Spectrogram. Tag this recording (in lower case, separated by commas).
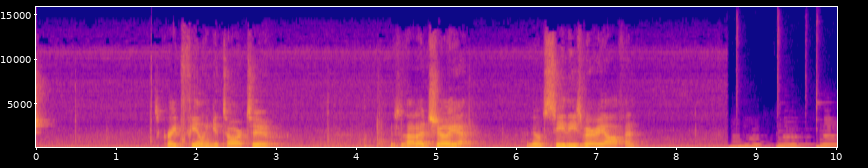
music, speech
